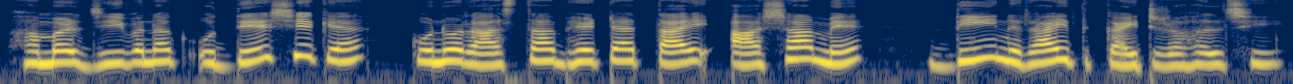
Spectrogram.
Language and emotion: Maithili, sad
